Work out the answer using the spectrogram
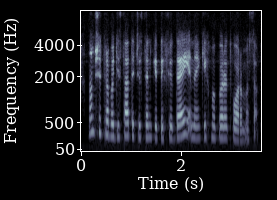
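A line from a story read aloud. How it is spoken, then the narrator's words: Matter-of-fact. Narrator (Ukrainian): промовила буденним тоном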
